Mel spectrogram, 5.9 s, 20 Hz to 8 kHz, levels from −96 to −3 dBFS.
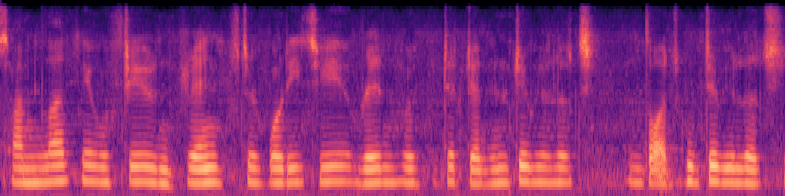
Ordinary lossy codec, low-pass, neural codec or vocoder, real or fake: none; 7.2 kHz; codec, 24 kHz, 0.9 kbps, WavTokenizer, small release; fake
